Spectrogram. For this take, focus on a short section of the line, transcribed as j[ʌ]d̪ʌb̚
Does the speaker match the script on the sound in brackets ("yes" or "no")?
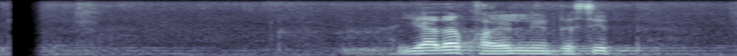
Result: no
